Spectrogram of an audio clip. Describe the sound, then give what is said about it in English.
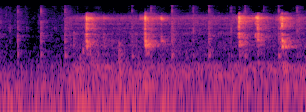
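Several quick, crisp clicks of someone typing on a computer keyboard, coming in small irregular bursts, fairly soft, with no talking. “No, I'm typing Dragon's Den.”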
